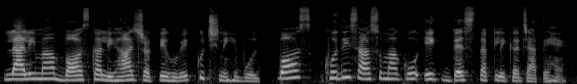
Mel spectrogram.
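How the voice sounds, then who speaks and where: A woman's voice: mid-range voice, expressive, moderate pace. A woman narrating a scripted comic cartoon story as its storyteller.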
